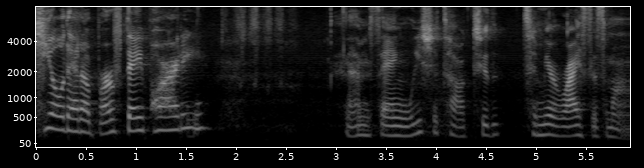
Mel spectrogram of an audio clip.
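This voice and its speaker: With a passionate tone, a woman of medium pitch swings very widely up and down. She talks at a fairly slow pace and leaves long, frequent pauses. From Arkansas. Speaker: diversity and inclusion strategist. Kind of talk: TEDx talk.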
